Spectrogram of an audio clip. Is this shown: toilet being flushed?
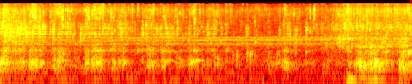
yes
